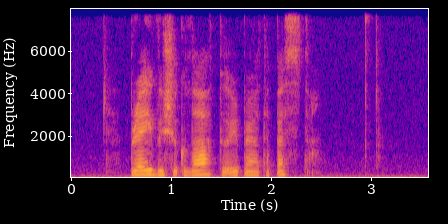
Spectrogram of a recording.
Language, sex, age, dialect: Faroese, female, 36-60, Norðuroyggjar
